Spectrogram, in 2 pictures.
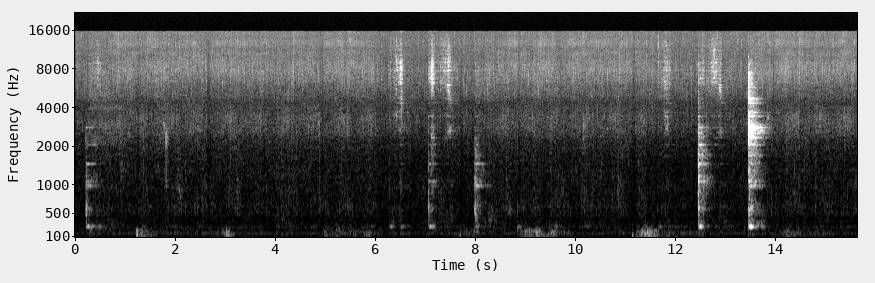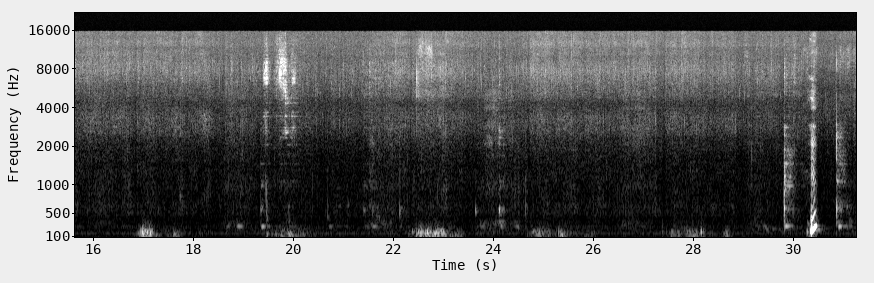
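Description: A wooden spoon stirring almonds in boiling sugar water in a pan: a faint sizzle, with occasional sharper scrapes and knocks of the spoon against the pan, the loudest about halfway through.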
